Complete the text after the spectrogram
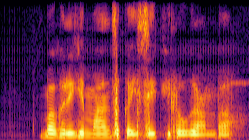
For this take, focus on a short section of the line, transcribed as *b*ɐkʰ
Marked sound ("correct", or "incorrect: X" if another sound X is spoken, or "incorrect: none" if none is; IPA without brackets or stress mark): correct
